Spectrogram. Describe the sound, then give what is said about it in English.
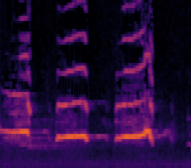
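A juvenile bald eagle, not long out of the nest, gives three loud, high-pitched whistling calls, each lasting under half a second and evenly spaced, with no other sounds around them. “National symbol though it may be, this juvenile bald eagle, not long out of the nest, is anything but graceful at the moment.”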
